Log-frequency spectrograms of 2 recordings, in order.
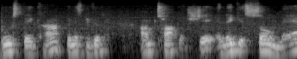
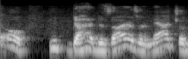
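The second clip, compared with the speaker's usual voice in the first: mocking quote; 4 semitones higher, 4 dB louder than usual. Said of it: "these dumbass people out here say".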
